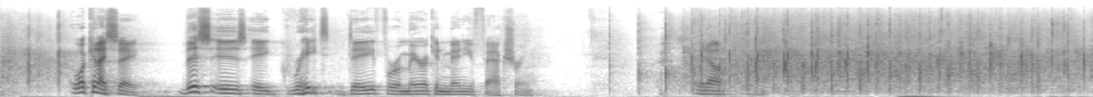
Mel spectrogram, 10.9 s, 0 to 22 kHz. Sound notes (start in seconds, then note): 6.0 applause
